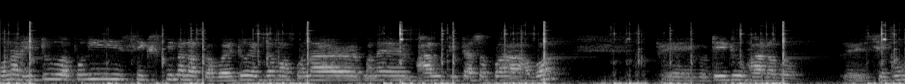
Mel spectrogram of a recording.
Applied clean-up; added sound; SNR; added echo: none; Mechanisms; -2 dB; reverberation time 0.3 s.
